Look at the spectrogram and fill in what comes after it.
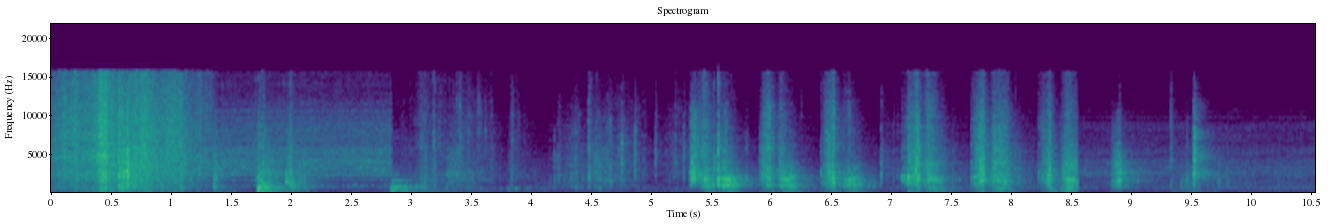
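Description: A plastic bag of lettuce rustling as it is opened, then a knife chopping lettuce leaves on a cutting board: about a dozen quick cuts over some four seconds.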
